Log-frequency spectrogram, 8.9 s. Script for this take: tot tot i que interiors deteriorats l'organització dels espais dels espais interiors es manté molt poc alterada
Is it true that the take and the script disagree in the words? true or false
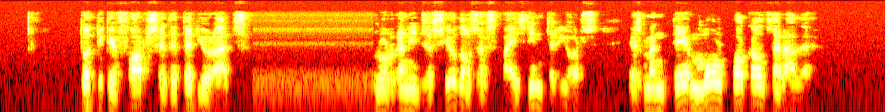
true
